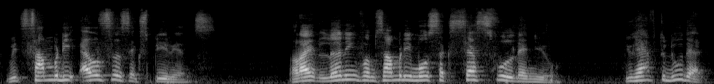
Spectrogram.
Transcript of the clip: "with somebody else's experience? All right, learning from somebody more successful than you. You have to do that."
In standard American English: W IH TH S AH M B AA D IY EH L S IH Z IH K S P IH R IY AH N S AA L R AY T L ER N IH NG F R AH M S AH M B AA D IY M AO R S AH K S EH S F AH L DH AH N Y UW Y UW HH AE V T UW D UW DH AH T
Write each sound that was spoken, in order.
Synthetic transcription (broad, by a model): W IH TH S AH M B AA D IY EH L S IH S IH K S P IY R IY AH N S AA R AY T L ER N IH NG F R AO M S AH M B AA D IY M AO S AH K S EH S F AH L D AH N Y UW Y UW HH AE F T UW D UW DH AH T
